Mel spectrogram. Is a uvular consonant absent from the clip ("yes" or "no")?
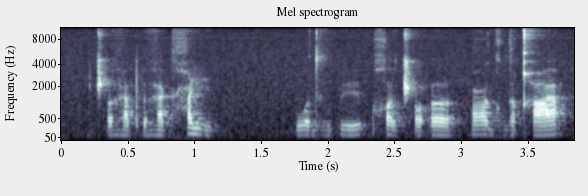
no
